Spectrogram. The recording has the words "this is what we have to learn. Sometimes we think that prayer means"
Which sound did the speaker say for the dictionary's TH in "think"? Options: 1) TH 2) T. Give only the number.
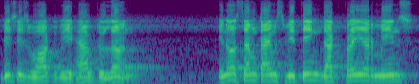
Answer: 2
